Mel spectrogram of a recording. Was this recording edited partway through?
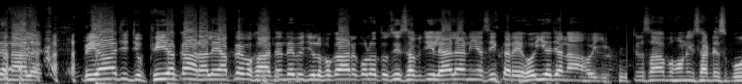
yes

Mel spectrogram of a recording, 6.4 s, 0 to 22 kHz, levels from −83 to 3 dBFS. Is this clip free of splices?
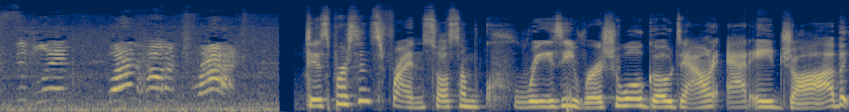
no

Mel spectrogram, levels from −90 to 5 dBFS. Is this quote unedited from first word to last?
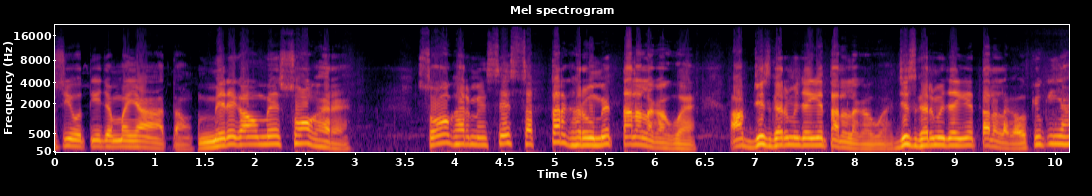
no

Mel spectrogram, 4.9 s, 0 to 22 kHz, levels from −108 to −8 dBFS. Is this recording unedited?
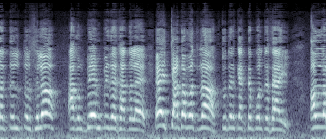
yes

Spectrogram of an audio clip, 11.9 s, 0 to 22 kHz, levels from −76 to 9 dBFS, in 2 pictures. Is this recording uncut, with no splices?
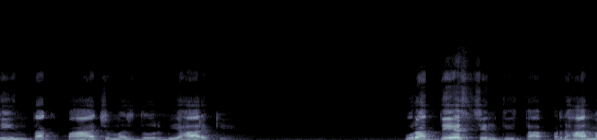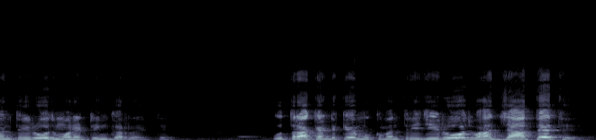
yes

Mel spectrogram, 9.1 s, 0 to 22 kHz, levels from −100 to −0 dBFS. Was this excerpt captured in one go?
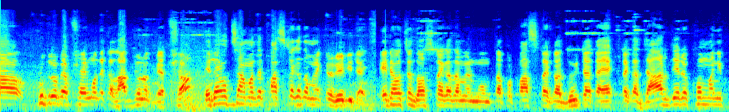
no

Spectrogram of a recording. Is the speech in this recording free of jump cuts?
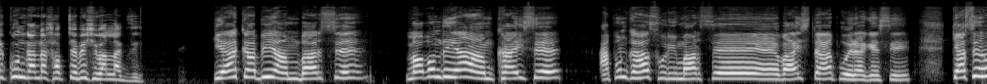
no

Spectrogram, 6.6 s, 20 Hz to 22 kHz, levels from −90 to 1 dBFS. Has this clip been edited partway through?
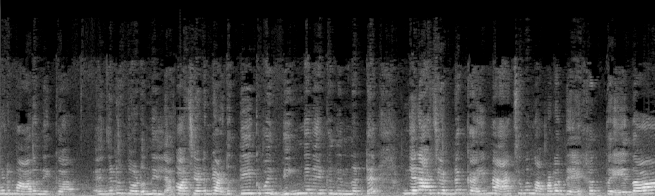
yes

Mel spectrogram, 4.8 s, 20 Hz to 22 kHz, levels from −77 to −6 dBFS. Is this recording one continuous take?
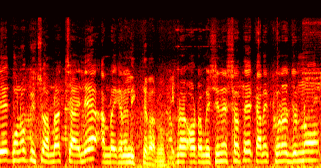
no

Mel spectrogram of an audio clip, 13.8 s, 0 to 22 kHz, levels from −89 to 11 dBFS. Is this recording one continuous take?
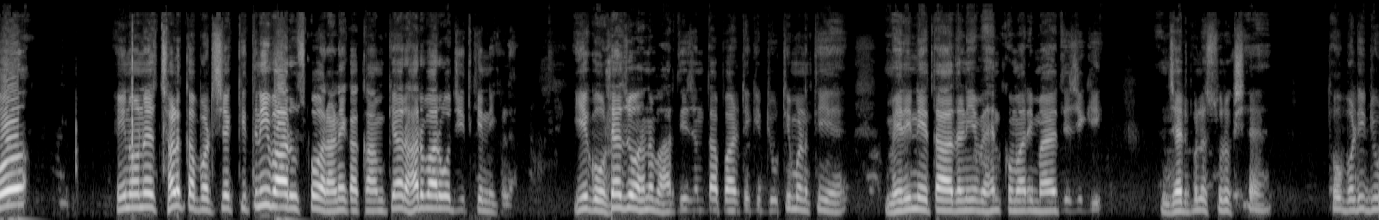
no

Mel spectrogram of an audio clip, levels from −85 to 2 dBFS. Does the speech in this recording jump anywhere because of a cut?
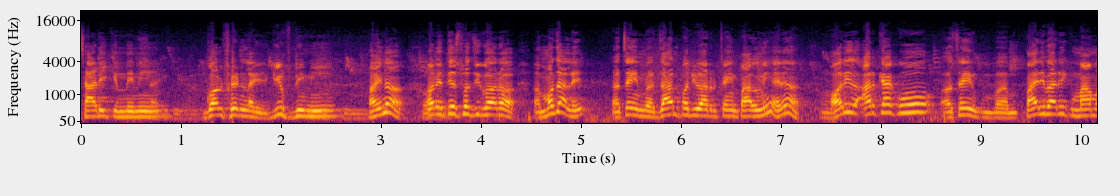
no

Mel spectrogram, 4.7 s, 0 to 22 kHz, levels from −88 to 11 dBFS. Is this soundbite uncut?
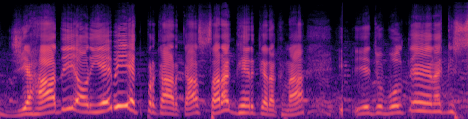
no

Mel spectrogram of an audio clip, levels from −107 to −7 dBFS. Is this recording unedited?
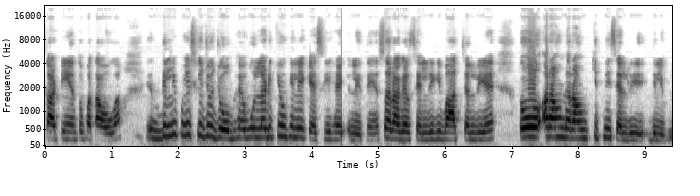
no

